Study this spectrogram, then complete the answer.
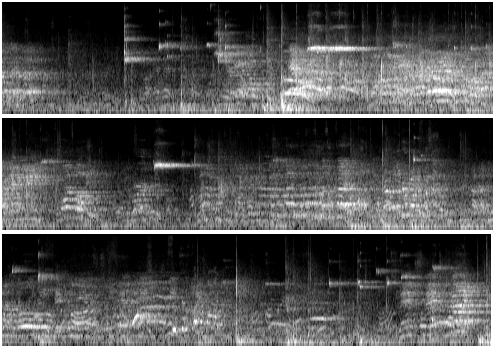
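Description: A ball thumps on the floor and echoes in a large hall.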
